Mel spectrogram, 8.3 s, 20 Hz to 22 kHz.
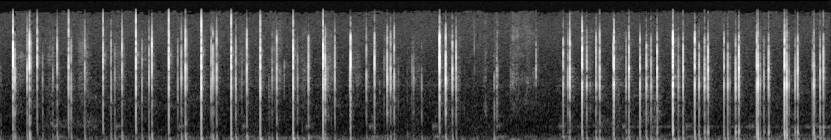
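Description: Fingernails tap and scratch the hard plastic back and sides of a smartphone held upright in a light plastic case. About forty quick, dry, bright clicks sound with almost no ring, each centered near 3.4 kHz, over a faint scratchy rustle. The tapping eases into a softer, sparser stretch midway before picking up again.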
